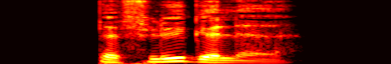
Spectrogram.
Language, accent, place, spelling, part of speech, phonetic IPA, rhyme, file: German, Germany, Berlin, beflügele, verb, [bəˈflyːɡələ], -yːɡələ, De-beflügele.ogg
- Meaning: inflection of beflügeln: 1. first-person singular present 2. first-person plural subjunctive I 3. third-person singular subjunctive I 4. singular imperative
